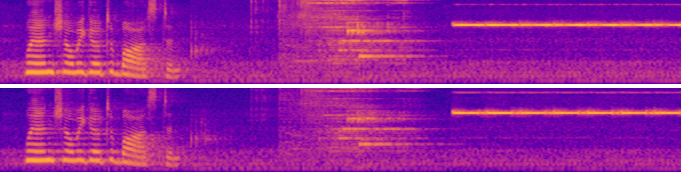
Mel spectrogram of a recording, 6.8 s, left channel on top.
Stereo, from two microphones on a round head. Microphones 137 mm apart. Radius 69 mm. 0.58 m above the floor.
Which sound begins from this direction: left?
A camera shutter, at 1.9 s.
